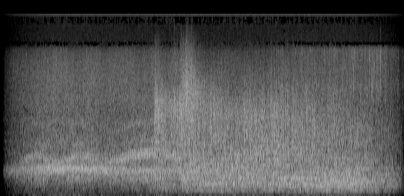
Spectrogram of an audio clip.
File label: Thunder FX; Halloween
